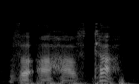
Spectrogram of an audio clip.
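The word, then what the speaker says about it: וְאָהַבְתָּ: Normally this is ahavta, stress is here. But the way you pronounce this, the way the Masoretes are telling us, is that this should be pronounced v'ahavta.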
